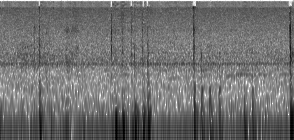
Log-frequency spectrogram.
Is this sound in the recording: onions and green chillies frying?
no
